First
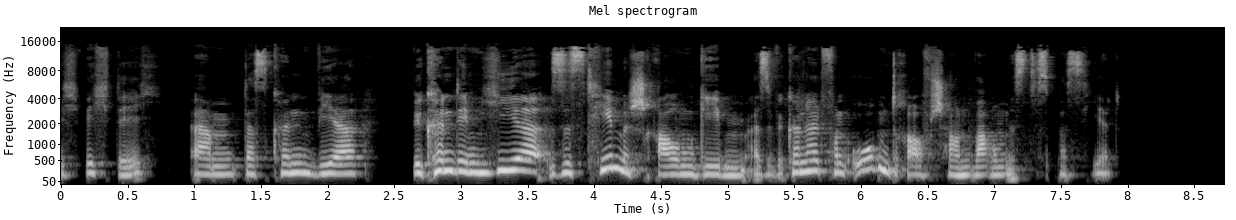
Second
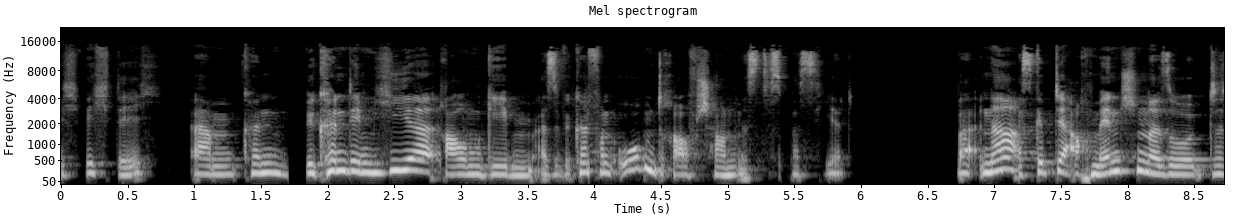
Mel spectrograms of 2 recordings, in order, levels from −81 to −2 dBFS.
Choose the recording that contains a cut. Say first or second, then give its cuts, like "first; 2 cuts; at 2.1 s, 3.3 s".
second; 6 cuts; at 1.4 s, 1.7 s, 2.8 s, 3.9 s, 5.1 s, 7.2 s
